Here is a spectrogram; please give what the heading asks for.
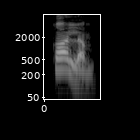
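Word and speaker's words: column: एन इसमें जो आखिरी का एन है वह साइलेंट है तो यह क्या बन गया ऑटर्म नेक्स्ट सी ओ एल यू एम एन कॉलम एच वाई एम एन इसको हम पढ़ते हैं हिम।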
